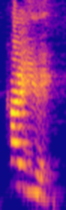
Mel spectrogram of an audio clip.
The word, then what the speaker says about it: cahier: In some word it gives a pronunciation also. Cahier, Kaye. cahier, Can you hear it? Yes, Miss. Yes, it's kaye.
